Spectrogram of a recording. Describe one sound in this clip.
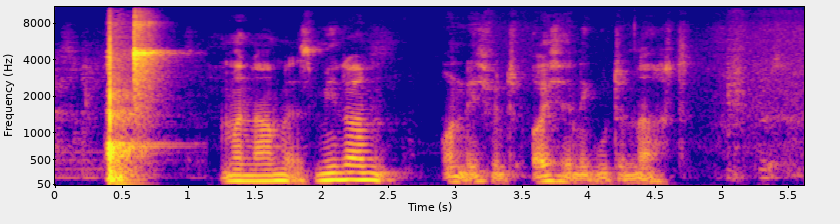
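A young man talks casually up close.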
